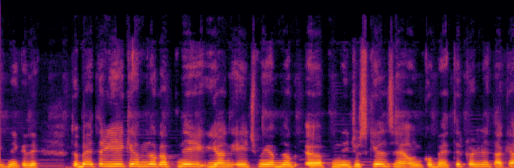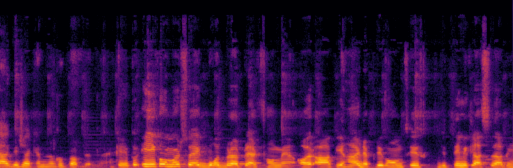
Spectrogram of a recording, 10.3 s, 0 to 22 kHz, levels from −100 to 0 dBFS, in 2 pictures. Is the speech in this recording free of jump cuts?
yes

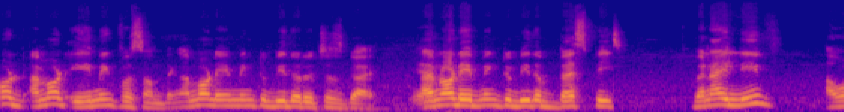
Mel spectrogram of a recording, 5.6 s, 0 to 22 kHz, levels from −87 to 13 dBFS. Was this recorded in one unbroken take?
no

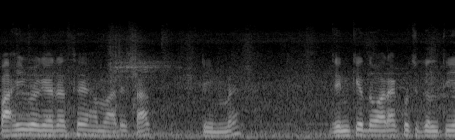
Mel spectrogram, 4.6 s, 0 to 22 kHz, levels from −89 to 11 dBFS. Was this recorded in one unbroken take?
yes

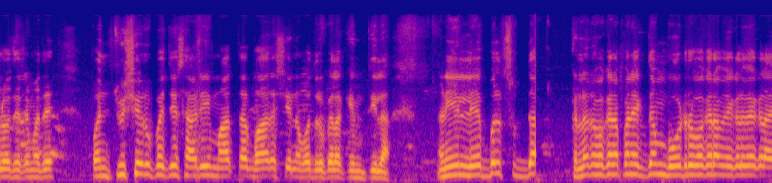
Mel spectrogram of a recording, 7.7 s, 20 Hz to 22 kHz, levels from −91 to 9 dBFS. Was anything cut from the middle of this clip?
yes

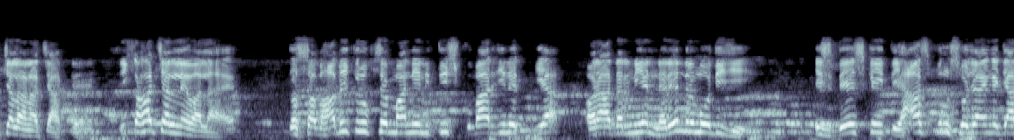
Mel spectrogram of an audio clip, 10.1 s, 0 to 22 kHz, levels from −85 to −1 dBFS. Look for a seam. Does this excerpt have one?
no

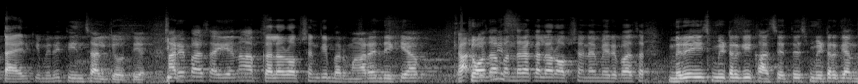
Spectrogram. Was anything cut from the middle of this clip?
yes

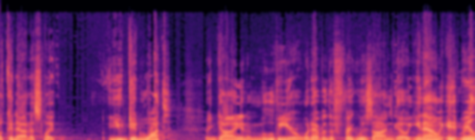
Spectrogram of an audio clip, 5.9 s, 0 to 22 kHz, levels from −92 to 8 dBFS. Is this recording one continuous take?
no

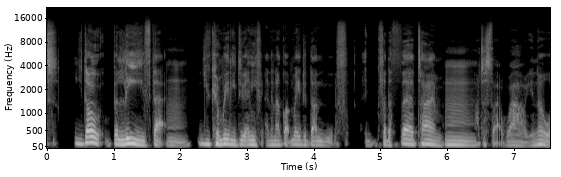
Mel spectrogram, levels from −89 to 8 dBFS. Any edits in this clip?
yes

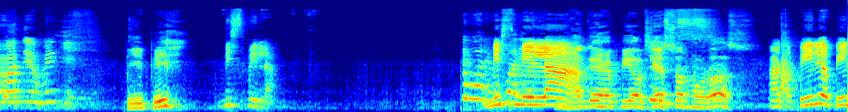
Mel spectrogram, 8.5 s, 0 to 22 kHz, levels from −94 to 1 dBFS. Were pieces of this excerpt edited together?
yes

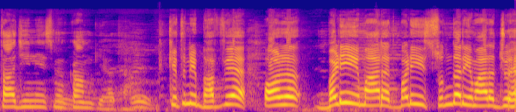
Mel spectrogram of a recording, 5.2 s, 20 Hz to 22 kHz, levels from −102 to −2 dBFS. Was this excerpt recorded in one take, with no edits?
no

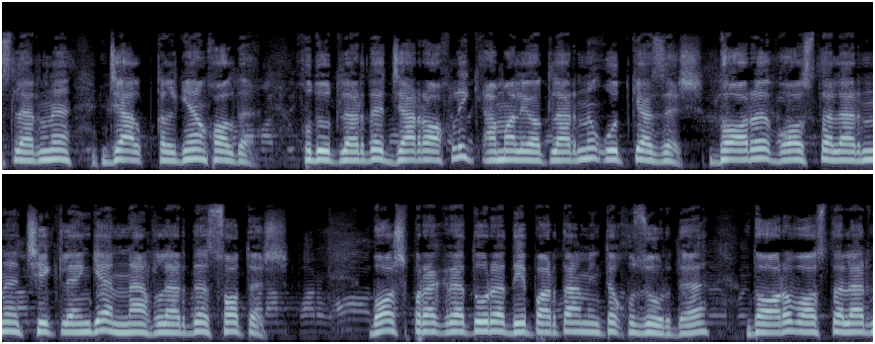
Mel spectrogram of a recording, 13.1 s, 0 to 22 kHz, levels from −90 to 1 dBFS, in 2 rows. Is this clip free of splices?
yes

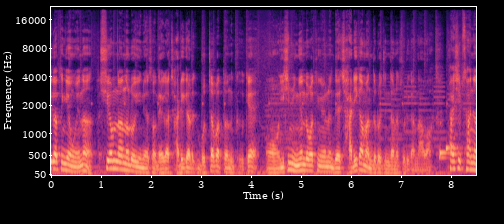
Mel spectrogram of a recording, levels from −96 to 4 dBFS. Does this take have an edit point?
yes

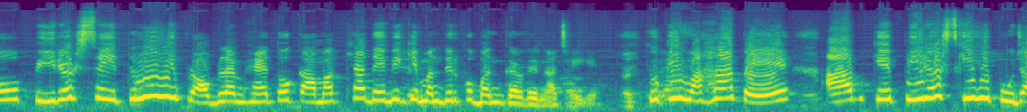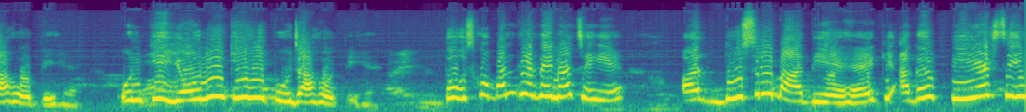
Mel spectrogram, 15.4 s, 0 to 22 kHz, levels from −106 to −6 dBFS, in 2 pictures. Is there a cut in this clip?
no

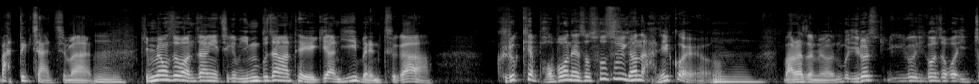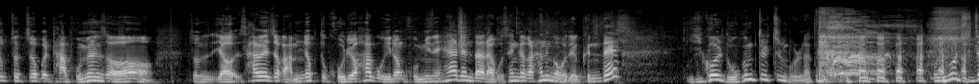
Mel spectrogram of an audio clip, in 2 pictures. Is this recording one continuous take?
yes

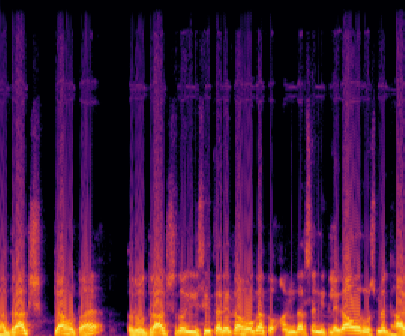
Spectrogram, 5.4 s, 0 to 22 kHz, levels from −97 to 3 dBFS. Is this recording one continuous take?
yes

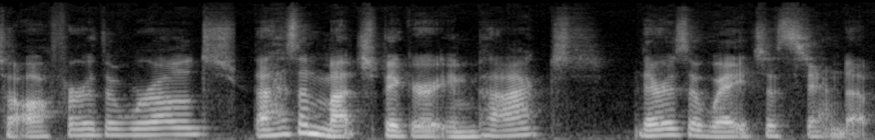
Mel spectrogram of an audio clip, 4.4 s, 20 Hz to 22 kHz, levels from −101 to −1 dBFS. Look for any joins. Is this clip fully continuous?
no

